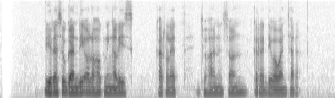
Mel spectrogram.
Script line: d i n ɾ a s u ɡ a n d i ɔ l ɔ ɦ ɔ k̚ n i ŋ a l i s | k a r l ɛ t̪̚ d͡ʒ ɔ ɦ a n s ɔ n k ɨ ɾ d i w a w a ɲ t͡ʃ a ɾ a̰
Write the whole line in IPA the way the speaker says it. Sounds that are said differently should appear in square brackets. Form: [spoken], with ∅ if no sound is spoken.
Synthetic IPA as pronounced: d i [∅] ɾ a s u ɡ a n d i ɔ l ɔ ɦ ɔ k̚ n i ŋ a l i s | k a r l ɛ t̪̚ d͡ʒ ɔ ɦ a n s ɔ n k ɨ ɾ d i w a w a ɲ t͡ʃ a ɾ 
